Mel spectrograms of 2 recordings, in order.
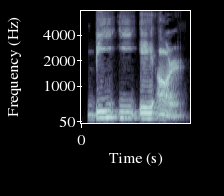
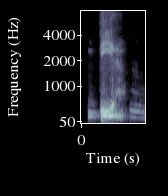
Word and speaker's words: bear: For example, um, B E A R. It has different meanings, right? But the pronunciation is also different.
